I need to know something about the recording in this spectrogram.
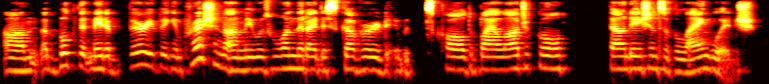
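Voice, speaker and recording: A woman whose first language is Italian, a professor speaking as a podcast guest, enthusiastic and halting with many restarts. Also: fairly low pitch, fairly even intonation. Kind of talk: podcast interview.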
